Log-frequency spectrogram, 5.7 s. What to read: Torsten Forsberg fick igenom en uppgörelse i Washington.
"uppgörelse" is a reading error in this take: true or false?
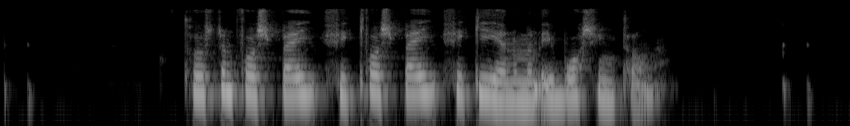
true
